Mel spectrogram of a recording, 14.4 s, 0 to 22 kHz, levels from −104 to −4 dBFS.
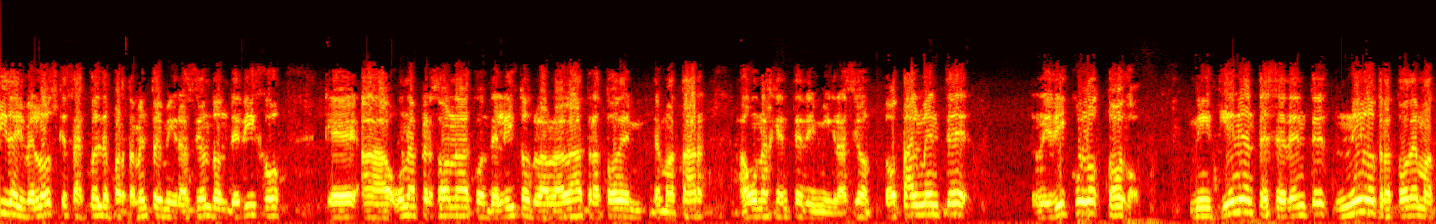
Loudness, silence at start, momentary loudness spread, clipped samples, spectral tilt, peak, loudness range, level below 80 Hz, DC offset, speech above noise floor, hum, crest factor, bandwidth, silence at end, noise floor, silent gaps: -22 LUFS; 0 s; 6 LU; under 0.1%; -6.5 dB/octave; -8 dBFS; 2 LU; -60 dBFS; under 0.1%; 38 dB; none; 12 dB; 6.8 kHz; 0 s; -60 dBFS; none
